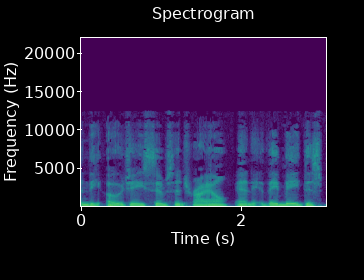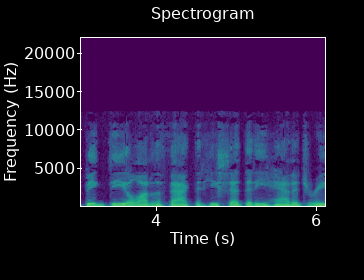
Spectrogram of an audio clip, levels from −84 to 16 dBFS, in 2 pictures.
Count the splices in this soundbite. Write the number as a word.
one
